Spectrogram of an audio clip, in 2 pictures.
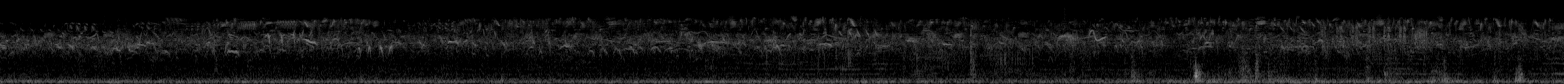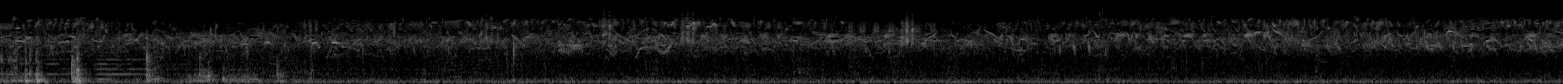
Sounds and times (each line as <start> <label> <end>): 0.0 bird tweets 31.2
13.8 insect buzz 18.6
